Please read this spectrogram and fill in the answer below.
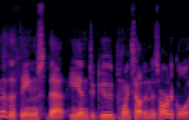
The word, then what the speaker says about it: Duguid: Then you have an individual named, and I've mispronounced his name in the past, but I think it's Ian Duguid. I wanted to say Duguid because it's D-U-G-U-I-D, but it's Ian Duguid.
